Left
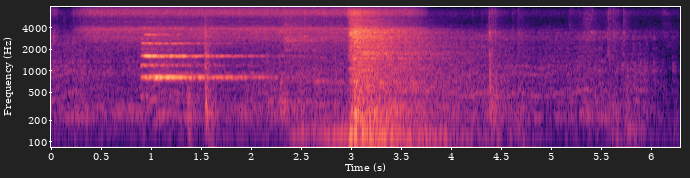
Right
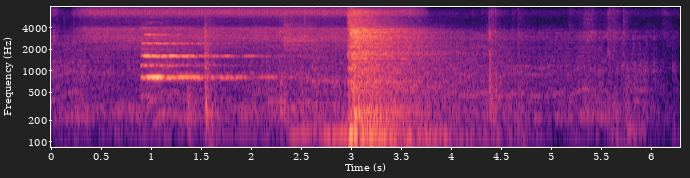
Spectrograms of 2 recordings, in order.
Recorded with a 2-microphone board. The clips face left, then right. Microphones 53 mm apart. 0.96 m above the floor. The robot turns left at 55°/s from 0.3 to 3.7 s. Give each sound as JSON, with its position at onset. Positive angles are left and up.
{"t": 0.9, "sound": "a flute", "side_deg": -5, "distance_m": 1.3}
{"t": 2.3, "sound": "a microwave", "side_deg": -55, "distance_m": 2.5}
